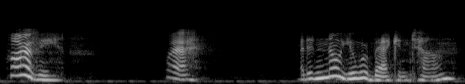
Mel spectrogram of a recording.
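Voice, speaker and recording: A proud young woman in an old-time radio drama. Her voice sits on the high side and she speaks with determined, defiant emphasis. The recording is dull and muffled with age. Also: big pitch swings, slow, full character voice. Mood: hesitant, guarded.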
